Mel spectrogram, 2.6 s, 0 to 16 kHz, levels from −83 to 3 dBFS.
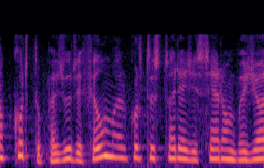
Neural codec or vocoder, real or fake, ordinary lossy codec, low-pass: codec, 16 kHz, 1 kbps, X-Codec, HuBERT features, trained on LibriSpeech; fake; AAC, 64 kbps; 7.2 kHz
